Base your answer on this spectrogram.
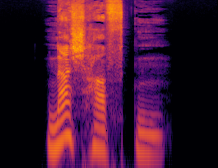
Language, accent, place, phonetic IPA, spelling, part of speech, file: German, Germany, Berlin, [ˈnaʃhaftn̩], naschhaften, adjective, De-naschhaften.ogg
- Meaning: inflection of naschhaft: 1. strong genitive masculine/neuter singular 2. weak/mixed genitive/dative all-gender singular 3. strong/weak/mixed accusative masculine singular 4. strong dative plural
